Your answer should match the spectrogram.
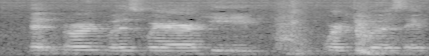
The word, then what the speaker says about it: Wittenberg: Wittenberg and Worms are the two cities you need to know. Remember, they're both with W's. It's just because they're German, you pronounce it as a V. Wittenberg was where he was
